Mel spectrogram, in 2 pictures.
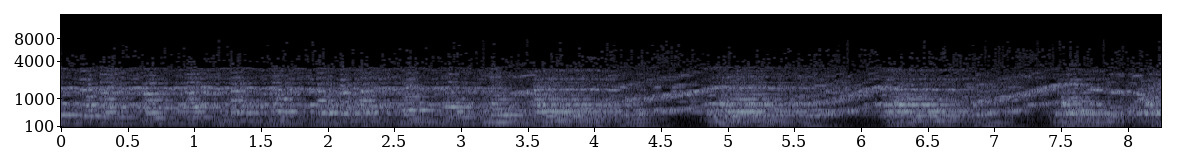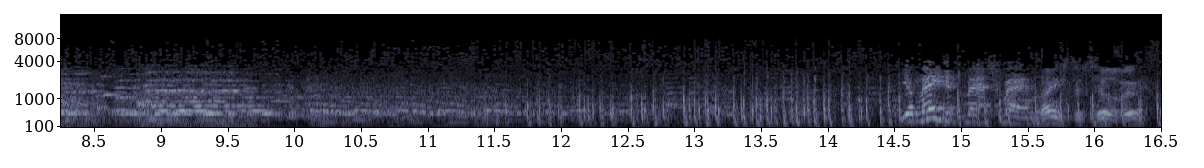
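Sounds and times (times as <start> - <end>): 
white horse's galloping hooves: 0.0 - 16.4
dense sustained layer of music or voices: 10.7 - 16.4
speech: 15.6 - 16.4.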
